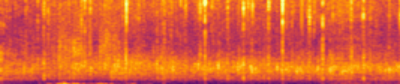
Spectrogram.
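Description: An audience at a church service applauds steadily, a dense patter of many hands clapping at once, fairly soft, with a brief low rumble near the start.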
